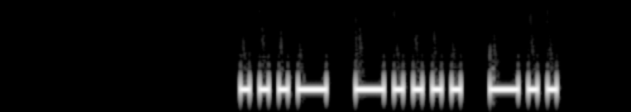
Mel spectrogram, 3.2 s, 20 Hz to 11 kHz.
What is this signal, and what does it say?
Morse code, heard as a keyed tone, about 25 wpm, 700 Hz. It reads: V6D
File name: Three Letter-Number Combinations - 25wpm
